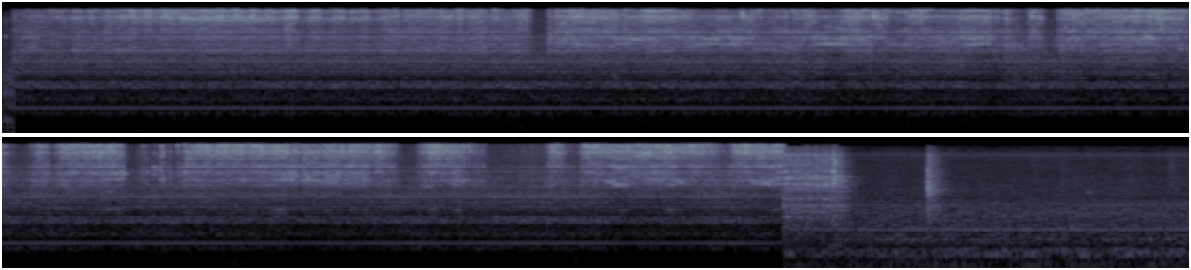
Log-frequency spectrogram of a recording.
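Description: Wood lathe spinning a turkey-call blank slowly while a hand-held turning tool cuts into it: a steady scraping hiss over the lathe's hum. The cutting stops about fifteen seconds in, leaving the lathe running, with a short rush and a click just after.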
